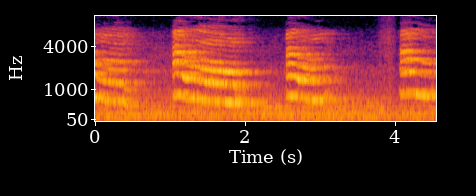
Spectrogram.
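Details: Male street cat, young, giving a mating call to a female in heat: four drawn-out meows, the first two long and falling, the later ones shorter and clipped, against a faint low hum.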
